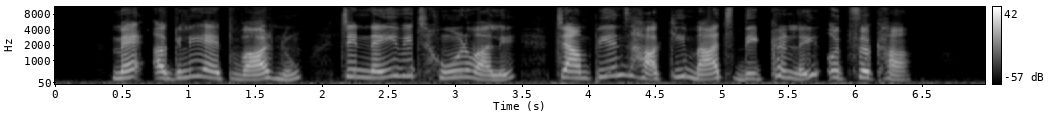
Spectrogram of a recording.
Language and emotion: Punjabi, happy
